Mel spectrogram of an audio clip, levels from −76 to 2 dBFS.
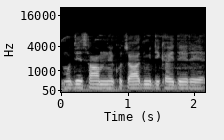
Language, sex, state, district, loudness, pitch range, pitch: Hindi, male, Rajasthan, Bikaner, -16 LUFS, 130-135 Hz, 130 Hz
